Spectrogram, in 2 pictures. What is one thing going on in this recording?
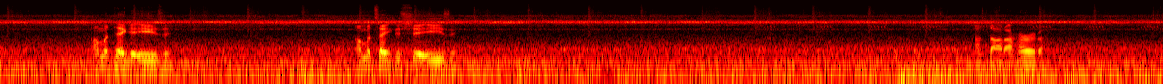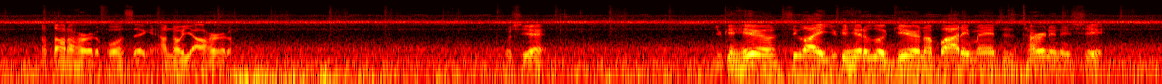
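A young man talks in bursts with animation, close to a microphone.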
